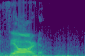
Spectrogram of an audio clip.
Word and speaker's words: fjord: Horn, एरीट, सर्क, hanging valley, U shape valley, फ्यॉर्ड। FJORD पढ़ते हैं, फ्यॉर्ड लिखते हैं, जे यहां पे साइलेंट है, ठीक है।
